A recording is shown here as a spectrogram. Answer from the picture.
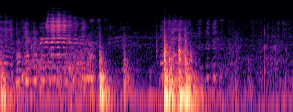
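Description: A newborn Nigerian dwarf goat kid bleats once, a high wavering call, about a second in. A louder dull thump follows about halfway through.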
